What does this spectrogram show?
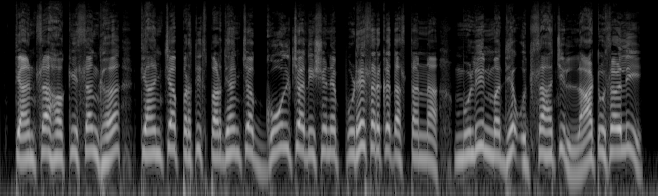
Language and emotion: Marathi, happy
